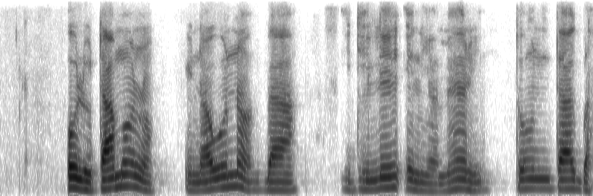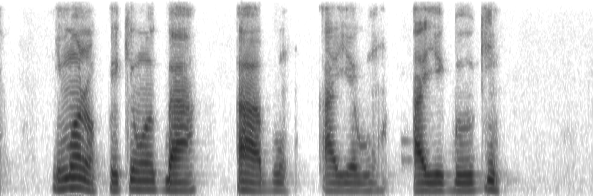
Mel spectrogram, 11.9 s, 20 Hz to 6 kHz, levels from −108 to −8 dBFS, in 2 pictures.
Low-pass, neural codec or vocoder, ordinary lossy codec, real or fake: 5.4 kHz; none; Opus, 16 kbps; real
